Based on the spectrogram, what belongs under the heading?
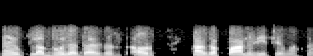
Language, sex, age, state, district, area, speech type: Hindi, male, 18-30, Bihar, Vaishali, rural, conversation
